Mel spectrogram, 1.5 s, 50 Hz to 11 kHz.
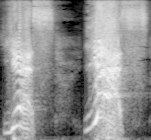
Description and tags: triumphant yes x2
WARNING: LOUD
beating a particularly hard night on FNaF4.
english, yes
